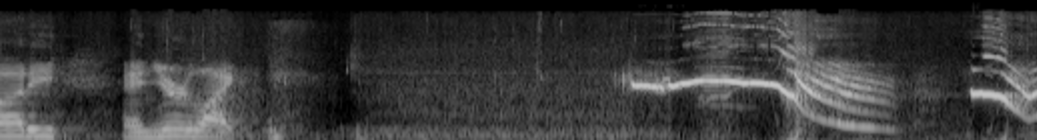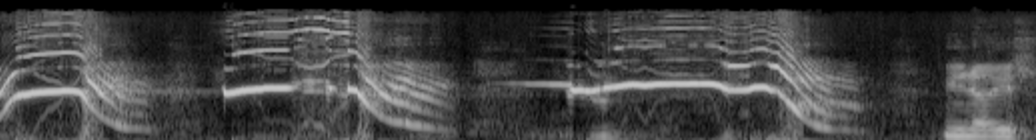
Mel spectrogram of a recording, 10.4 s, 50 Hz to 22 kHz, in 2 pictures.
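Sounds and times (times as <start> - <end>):
speech: 0.0 - 1.6, 9.9 - 10.3
elk cow lost call blown on a handheld call: 3.2 - 9.6.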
